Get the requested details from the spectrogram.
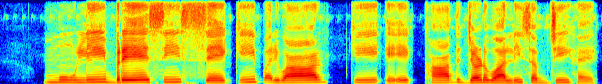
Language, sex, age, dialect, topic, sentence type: Hindi, female, 18-24, Kanauji Braj Bhasha, agriculture, statement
